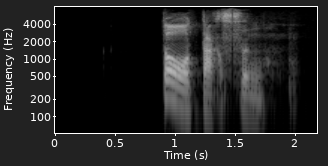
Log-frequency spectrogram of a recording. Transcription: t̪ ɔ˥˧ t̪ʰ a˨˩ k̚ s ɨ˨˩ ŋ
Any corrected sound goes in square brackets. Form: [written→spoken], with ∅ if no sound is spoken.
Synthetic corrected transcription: t̪ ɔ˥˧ [t̪ʰ→t̪] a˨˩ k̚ s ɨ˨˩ ŋ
